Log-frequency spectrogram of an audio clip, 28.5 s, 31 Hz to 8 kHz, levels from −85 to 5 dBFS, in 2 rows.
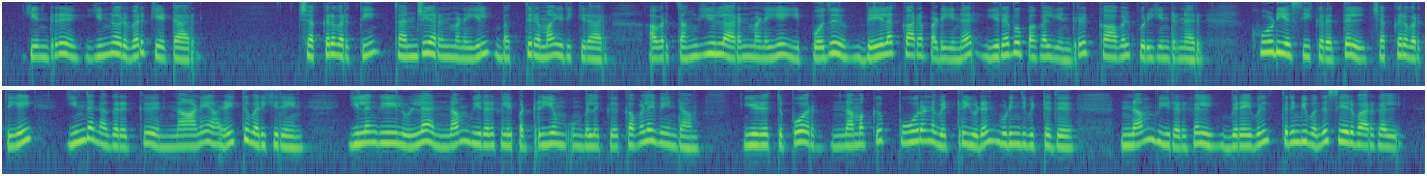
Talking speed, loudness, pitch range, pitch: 95 wpm, -15 LUFS, 205-245 Hz, 220 Hz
